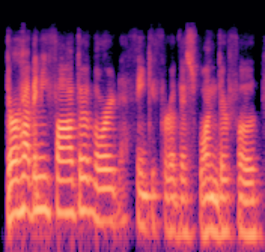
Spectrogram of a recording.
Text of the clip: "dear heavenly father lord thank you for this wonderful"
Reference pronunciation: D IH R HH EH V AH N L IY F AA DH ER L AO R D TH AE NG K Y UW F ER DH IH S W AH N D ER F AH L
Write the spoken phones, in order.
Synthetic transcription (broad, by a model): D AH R HH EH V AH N IY F AA DH ER L AO R D TH AE NG K Y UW F ER DH IH S W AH N D ER F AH L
